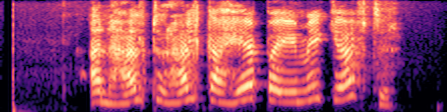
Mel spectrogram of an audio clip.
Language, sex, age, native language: Icelandic, male, 12, Icelandic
